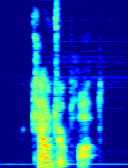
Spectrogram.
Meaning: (noun) A plot made in opposition to another; a counterploy; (verb) To form a plot or plan in opposition to the actions of another
- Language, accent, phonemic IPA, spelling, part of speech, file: English, US, /ˈkaʊn.tɚ.plɑt/, counterplot, noun / verb, En-us-counterplot.ogg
